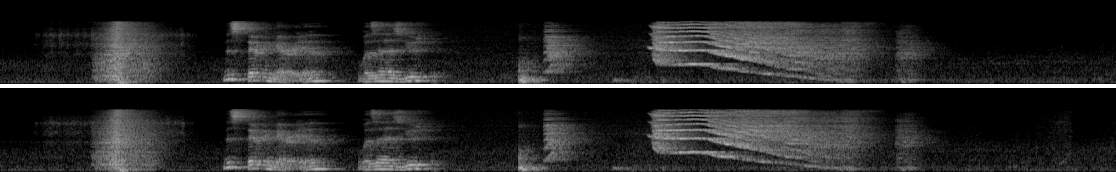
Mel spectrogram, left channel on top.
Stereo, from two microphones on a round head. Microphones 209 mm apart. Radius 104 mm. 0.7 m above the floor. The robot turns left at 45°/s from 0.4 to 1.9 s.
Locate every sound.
0.9 s a whoosh: 35° right (ahead or behind), 1.4 m; by 1.5 s 15° right (ahead or behind), 1.4 m
2.2 s a man speaking: centre (ahead or behind), 0.5 m
4.3 s a squeak: 35° right (ahead or behind), 1.1 m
